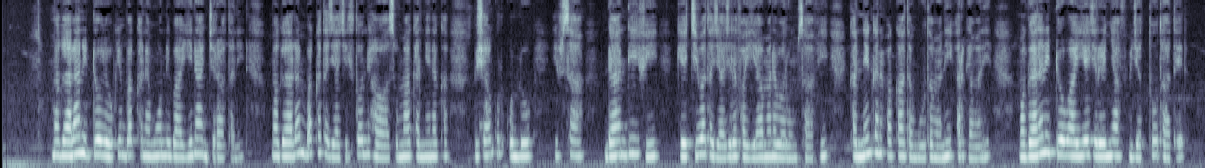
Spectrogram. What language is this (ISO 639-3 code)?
orm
